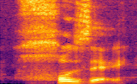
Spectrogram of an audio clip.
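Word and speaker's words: José: Jose in Spain is pronounced with a very, very almost in the back of your throat sound.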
